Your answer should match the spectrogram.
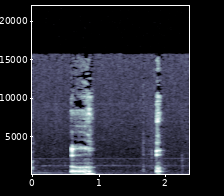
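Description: A gruff throat-clearing grunt of about half a second, followed near the end by a brief short vocal sound.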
